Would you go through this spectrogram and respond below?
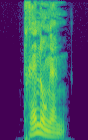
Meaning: plural of Trennung
- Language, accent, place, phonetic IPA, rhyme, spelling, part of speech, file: German, Germany, Berlin, [ˈtʁɛnʊŋən], -ɛnʊŋən, Trennungen, noun, De-Trennungen.ogg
